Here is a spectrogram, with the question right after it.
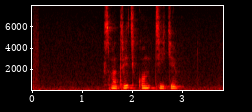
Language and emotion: Russian, neutral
